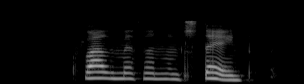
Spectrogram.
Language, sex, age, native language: Icelandic, female, 10, Icelandic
